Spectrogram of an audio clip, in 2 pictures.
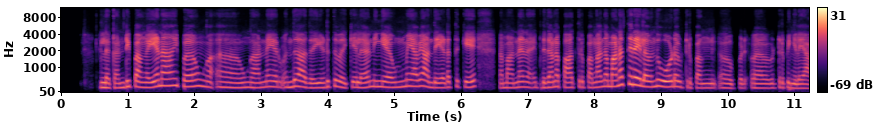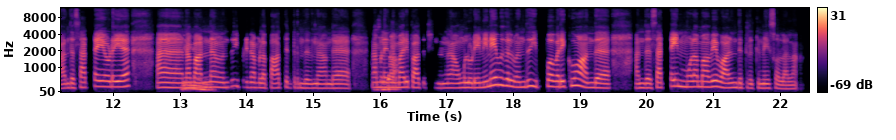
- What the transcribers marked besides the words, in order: other background noise
- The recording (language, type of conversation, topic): Tamil, podcast, வீட்டில் இருக்கும் பழைய பொருட்கள் உங்களுக்கு என்னென்ன கதைகளைச் சொல்கின்றன?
